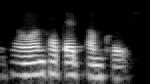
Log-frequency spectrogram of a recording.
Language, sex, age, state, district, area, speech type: Kashmiri, male, 18-30, Jammu and Kashmir, Bandipora, rural, conversation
